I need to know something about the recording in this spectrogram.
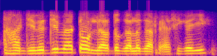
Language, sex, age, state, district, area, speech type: Punjabi, male, 18-30, Punjab, Fatehgarh Sahib, rural, conversation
